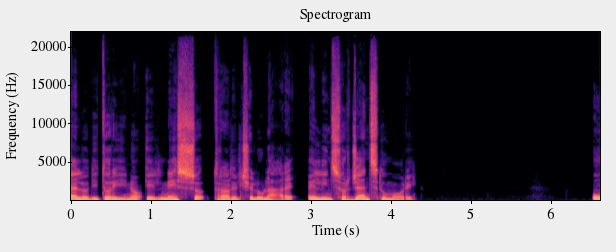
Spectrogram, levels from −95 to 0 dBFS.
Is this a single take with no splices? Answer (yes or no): no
